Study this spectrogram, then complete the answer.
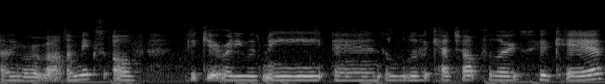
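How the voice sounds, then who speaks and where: A woman with an Australian accent, medium pitch, a fairly quick pace and noticeable background noise. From Australia (Victoria). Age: 20s. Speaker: beauty vlogger. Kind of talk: casual chat while doing makeup. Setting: bedroom. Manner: fast, chatty.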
